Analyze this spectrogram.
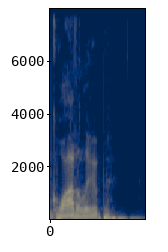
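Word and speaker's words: Guadalupe: We call it Guadaloop. Oh, yeah. Which is like not how it's pronounced right at all, but that's just how people pronounce it.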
